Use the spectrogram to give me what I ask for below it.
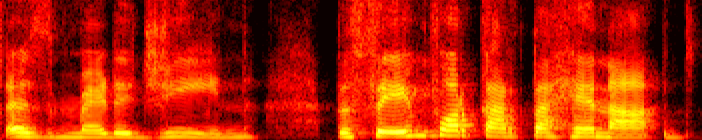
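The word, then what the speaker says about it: Medellín: it's spelled double l i n and it's pronounced as medagene.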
